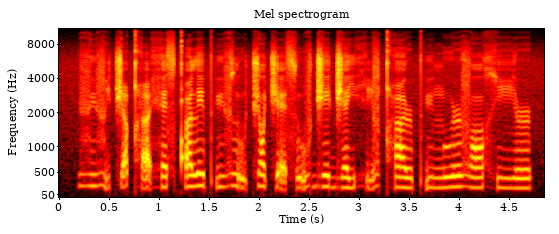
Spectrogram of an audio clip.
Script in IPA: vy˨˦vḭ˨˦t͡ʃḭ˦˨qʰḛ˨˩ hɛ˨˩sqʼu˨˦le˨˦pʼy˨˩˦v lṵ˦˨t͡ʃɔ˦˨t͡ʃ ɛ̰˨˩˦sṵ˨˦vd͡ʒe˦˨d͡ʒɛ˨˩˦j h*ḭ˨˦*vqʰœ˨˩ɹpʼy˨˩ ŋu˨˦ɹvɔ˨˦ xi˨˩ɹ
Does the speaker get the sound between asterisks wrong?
no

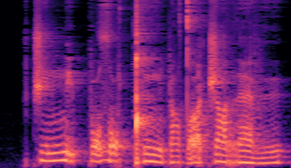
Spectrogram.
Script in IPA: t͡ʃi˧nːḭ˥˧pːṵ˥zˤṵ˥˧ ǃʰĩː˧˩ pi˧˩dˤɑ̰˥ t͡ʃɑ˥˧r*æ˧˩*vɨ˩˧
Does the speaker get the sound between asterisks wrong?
no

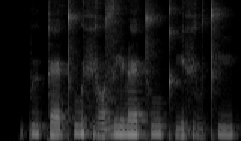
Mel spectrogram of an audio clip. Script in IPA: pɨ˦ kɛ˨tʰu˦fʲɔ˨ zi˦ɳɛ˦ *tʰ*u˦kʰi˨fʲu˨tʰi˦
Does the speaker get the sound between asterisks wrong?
no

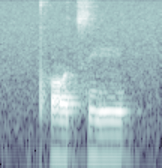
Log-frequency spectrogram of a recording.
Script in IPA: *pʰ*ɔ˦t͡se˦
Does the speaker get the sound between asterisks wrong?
no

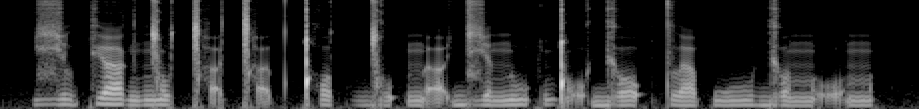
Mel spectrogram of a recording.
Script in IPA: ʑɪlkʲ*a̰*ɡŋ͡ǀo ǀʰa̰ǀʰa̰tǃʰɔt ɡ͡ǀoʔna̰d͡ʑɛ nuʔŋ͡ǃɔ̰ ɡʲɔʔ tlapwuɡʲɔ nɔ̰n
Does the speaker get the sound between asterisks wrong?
yes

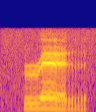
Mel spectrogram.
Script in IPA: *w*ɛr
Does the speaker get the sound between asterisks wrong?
yes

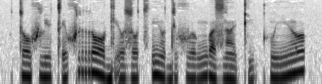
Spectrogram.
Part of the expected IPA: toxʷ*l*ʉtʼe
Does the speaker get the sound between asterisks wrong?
yes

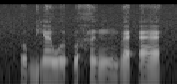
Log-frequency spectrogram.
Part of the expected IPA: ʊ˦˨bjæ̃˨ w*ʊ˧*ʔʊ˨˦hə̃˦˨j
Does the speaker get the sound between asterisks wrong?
yes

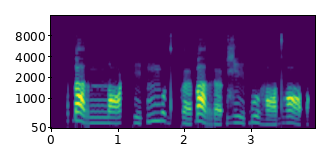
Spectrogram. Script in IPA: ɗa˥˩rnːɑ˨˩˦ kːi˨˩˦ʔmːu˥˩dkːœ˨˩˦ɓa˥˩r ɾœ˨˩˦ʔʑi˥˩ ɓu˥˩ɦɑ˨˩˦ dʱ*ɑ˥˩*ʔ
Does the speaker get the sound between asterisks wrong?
no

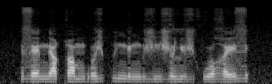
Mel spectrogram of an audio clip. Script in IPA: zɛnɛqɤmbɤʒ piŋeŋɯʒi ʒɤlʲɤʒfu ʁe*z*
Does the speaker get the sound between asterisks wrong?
no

